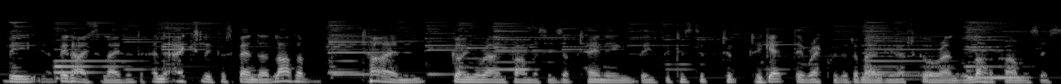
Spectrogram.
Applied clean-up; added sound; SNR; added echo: classical method spectral subtraction.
